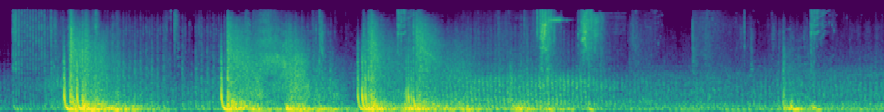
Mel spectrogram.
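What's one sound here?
Explosions boom loudly, one after another.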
